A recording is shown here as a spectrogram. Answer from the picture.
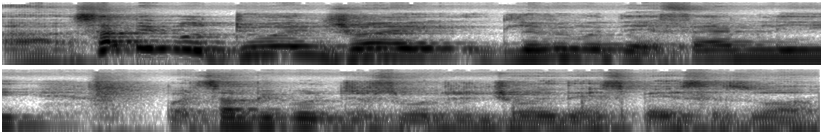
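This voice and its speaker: The man's intonation is lively. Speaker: podcast co-host. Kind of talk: casual chat. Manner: loud.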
